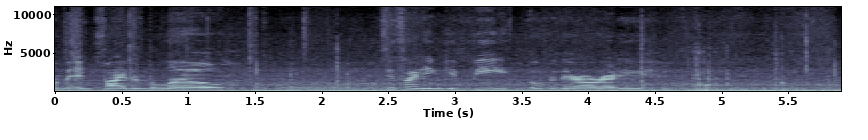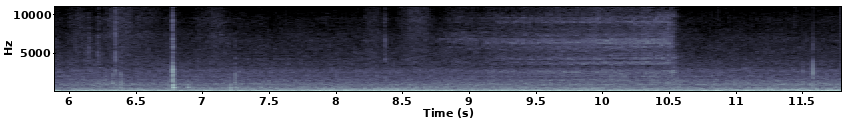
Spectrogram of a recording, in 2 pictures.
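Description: A car engine rumbles steadily.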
